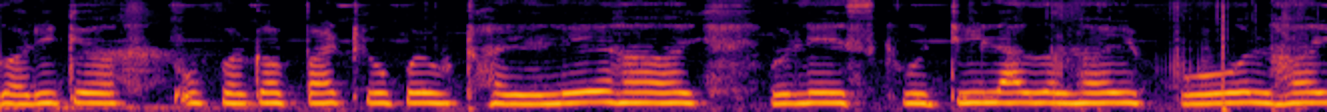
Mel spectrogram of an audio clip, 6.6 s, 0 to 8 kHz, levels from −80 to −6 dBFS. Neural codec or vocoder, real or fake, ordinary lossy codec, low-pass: none; real; none; none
